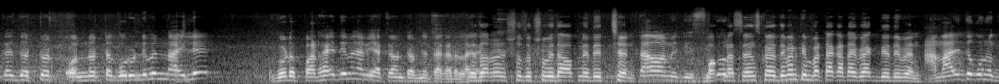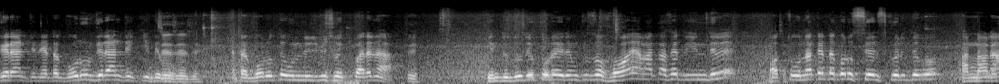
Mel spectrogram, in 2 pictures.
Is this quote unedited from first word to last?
yes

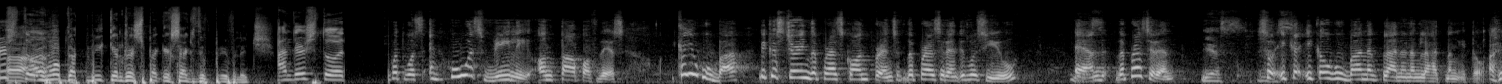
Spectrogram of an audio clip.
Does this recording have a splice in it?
yes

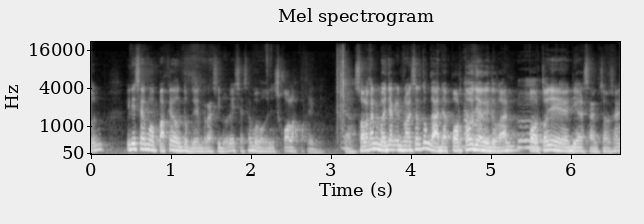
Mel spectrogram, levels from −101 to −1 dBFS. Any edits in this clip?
yes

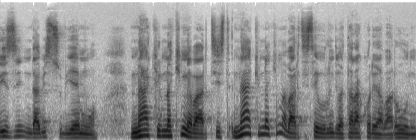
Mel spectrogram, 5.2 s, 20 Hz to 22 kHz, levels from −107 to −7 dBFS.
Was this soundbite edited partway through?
no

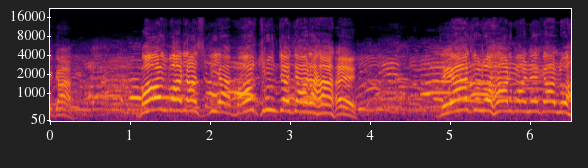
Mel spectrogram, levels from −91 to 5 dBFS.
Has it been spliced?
no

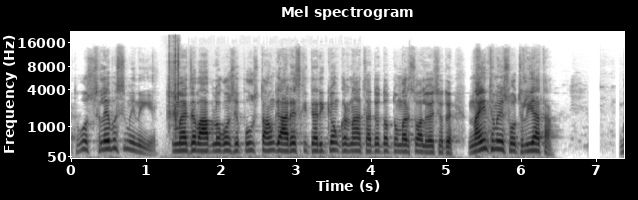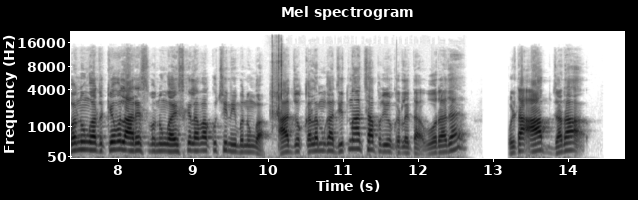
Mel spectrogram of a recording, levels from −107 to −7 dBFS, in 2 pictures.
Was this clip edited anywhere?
yes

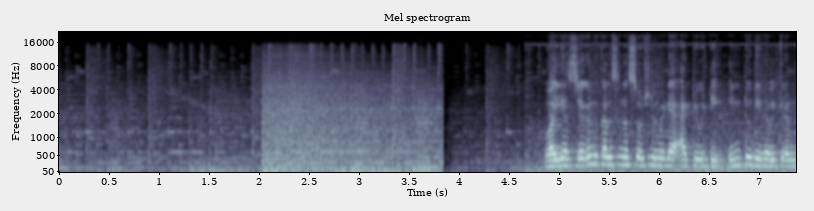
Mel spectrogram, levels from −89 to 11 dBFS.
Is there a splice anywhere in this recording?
yes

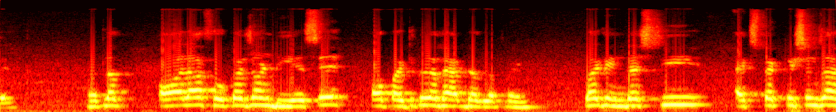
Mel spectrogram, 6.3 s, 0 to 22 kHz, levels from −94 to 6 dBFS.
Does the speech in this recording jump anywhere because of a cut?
no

